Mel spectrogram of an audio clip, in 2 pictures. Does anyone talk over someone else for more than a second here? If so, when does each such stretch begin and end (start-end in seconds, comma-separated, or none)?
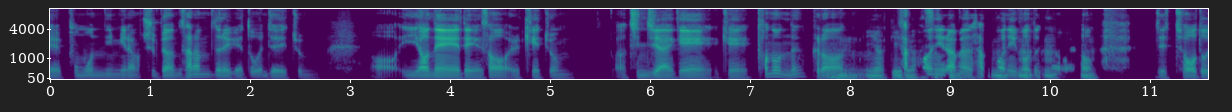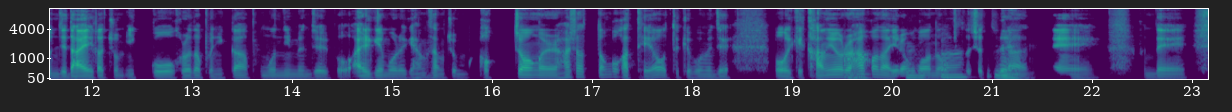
7.8-10.4, 19.5-21.3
